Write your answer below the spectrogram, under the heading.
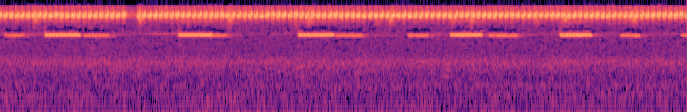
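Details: Night-time cricket chorus with bright, high chirps in short clusters and irregular gaps, set against a constant thin, high insect trill with no other sounds.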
